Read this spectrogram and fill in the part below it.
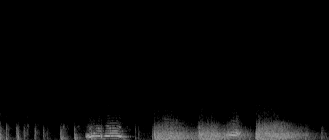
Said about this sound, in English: You were close, but he missed me. Well, you two didn't miss him. I don't know which one of you fired first, but either both would have done it.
